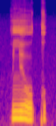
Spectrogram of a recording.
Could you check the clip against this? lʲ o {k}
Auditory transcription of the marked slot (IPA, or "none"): k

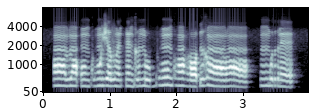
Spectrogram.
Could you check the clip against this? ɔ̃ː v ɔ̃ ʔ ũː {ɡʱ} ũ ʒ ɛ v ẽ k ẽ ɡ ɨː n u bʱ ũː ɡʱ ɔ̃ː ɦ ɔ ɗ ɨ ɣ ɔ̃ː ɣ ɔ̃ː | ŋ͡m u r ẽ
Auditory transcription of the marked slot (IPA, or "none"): ɡʱ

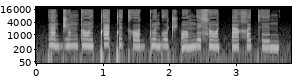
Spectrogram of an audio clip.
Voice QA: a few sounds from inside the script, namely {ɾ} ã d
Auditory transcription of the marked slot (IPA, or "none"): ɾ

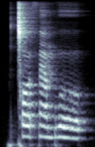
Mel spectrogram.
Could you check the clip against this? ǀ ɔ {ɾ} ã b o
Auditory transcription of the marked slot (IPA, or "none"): θ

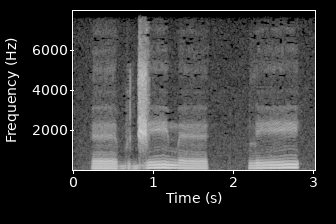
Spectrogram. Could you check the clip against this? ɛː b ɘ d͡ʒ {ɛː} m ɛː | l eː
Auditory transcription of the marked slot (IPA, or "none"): eː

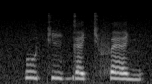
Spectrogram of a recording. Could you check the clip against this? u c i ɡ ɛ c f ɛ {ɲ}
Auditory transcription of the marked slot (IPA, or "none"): ɲ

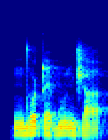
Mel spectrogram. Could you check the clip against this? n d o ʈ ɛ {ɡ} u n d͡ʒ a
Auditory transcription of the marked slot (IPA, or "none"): ɓ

